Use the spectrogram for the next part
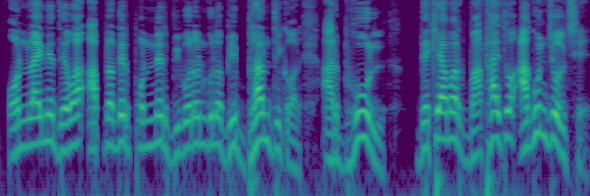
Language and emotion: Bengali, angry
